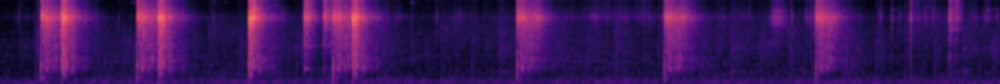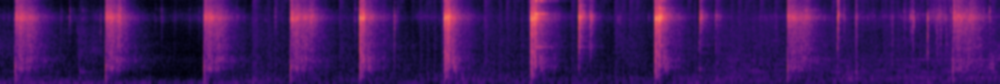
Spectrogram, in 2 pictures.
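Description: Gunshots fired one after another, about twenty in all, at uneven gaps of one to two seconds with a few quick pairs. Each shot is followed by a short ringing echo.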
